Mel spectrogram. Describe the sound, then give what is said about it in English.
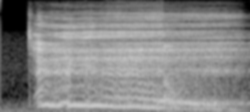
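A loud voice imitates a gasp: one drawn-out, voiced intake that sags downward in pitch like a startled groan, lasting over a second with no other sounds around it. “The moment that you step in front of the creature, you hear a gasp.”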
